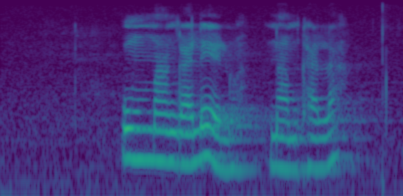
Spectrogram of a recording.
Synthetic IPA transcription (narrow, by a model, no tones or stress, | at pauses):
um̩maŋɡʱalɛlwanam̩kʰala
